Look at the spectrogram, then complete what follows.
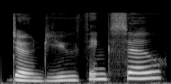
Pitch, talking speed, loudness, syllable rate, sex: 215 Hz, 140 wpm, -17 LUFS, 2.6 syllables/s, female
